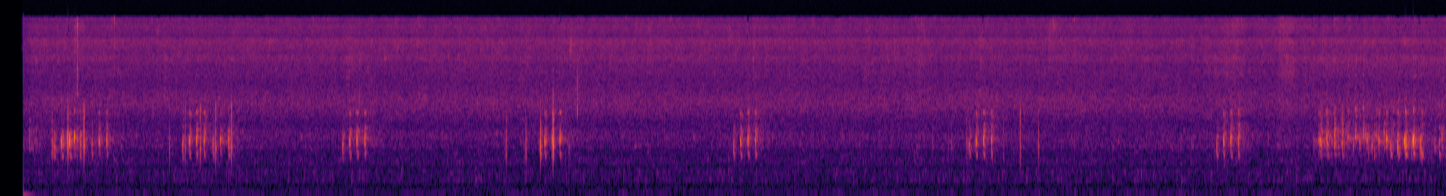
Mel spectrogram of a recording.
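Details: Forest green tree frogs gathering at a breeding site where many males cluster around a large egg-laden female that lays a foamy egg mass; short pulsed croaking bursts around mid pitch, repeating roughly every one to two seconds, with quiet background.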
